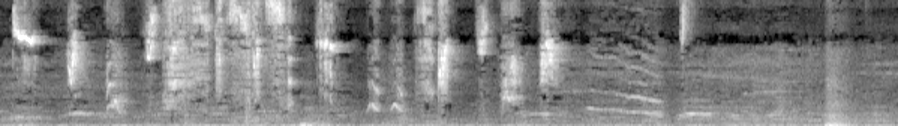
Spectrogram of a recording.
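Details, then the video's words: A violaceous euphonia gives a dense rush of high crackling notes, then tails off into a few thin, drawn-out descending whistles and near quiet, ending with a single dull knock. "Belíssimo Canto do Gaturamo Verdadeiro, ou Guriatã"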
